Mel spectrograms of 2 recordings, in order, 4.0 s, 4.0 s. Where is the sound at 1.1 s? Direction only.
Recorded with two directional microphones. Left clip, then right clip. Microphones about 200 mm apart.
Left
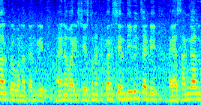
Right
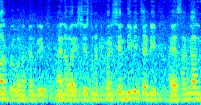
50° left (ahead or behind).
